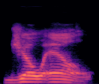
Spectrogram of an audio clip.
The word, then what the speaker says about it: Joel: been asked many times why do I pronounce names like this Joelle with the emphasis on the latter portion of the name whenever um go ahead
